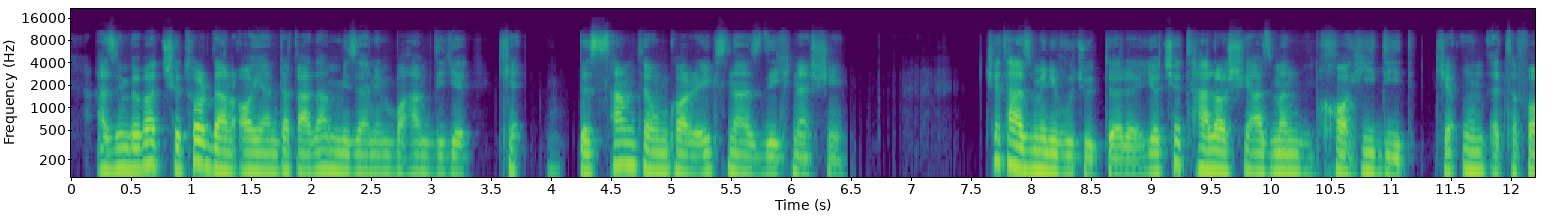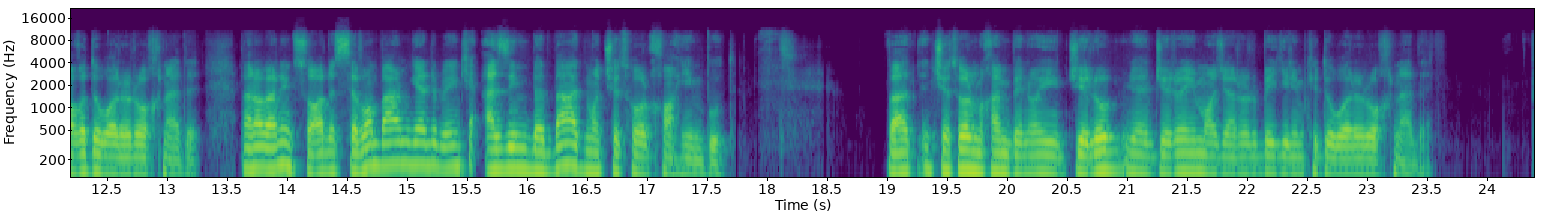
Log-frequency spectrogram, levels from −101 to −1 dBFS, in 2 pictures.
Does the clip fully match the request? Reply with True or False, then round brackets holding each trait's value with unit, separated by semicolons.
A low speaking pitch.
True (125 Hz)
